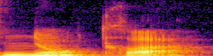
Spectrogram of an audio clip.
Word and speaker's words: Notre: you will know that you close that with bringing the T back to the O. Well, I'm not going to say it. I don't want to reinforce the error, but that's what we do in English, whereas it is notre in French.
